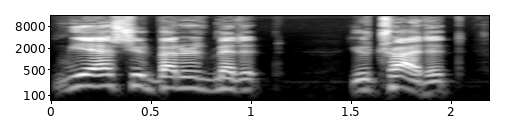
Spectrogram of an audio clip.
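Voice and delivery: plain reading voice

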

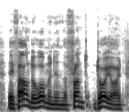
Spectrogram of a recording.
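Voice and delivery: plain reading voice

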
